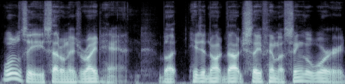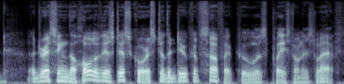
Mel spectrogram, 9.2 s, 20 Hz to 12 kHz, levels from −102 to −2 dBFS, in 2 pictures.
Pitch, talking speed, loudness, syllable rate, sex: 90 Hz, 210 wpm, -20 LUFS, 5.1 syllables/s, male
